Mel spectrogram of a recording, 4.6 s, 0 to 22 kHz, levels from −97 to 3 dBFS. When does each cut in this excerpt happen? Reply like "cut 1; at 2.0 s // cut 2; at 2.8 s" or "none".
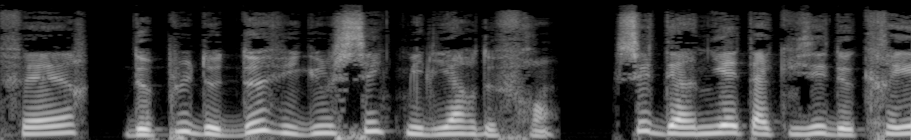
cut 1; at 3.0 s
